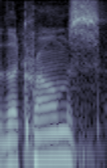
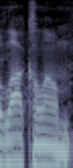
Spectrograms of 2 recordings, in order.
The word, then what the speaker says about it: La Colombe: The Lacums or something. The Lacromes Nitro. I can never pronounce it. Oh, La Colombe.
